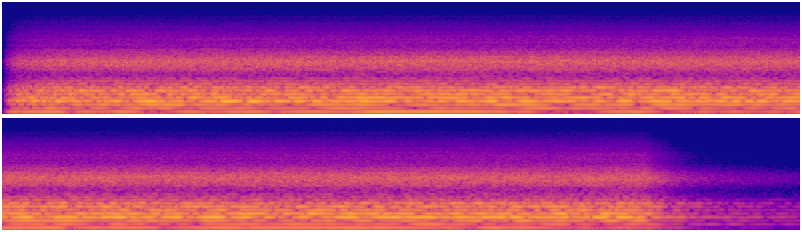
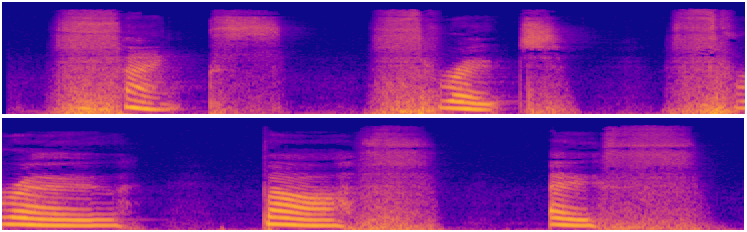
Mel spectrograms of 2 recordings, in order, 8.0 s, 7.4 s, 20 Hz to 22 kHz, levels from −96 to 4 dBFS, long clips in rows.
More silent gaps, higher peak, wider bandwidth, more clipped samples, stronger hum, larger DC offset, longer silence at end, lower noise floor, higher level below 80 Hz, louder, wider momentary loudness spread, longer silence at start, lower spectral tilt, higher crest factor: neither; second, -6 dBFS vs -2 dBFS; second, 8.2 kHz vs 16.5 kHz; neither; neither; neither; first, 0.45 s vs 0.2 s; second, -48 dBFS vs -57 dBFS; second, -50 dBFS vs -36 dBFS; about the same, -20 LUFS vs -19 LUFS; second, 2 LU vs 18 LU; second, 0 s vs 0.25 s; about the same, -6.5 dB/octave vs -6 dB/octave; second, 12 dB vs 18 dB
